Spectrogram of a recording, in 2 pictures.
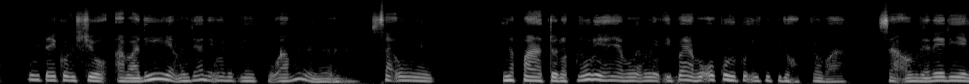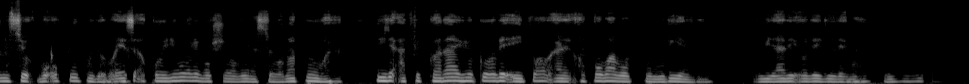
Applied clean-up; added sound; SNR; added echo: neural mask model DeepFilterNet 3.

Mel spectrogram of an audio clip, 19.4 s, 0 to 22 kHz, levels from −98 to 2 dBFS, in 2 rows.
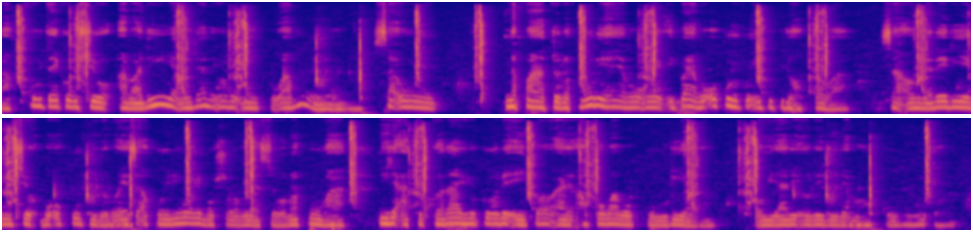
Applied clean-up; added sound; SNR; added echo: classical method log-MMSE.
